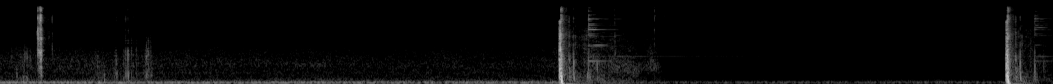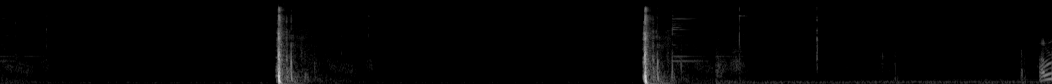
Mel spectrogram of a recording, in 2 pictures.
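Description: CZ P07 pistol fired at a 50-yard target: four loud, sharp shots spaced several seconds apart with near silence between them, the first one heard over a steady background hum.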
